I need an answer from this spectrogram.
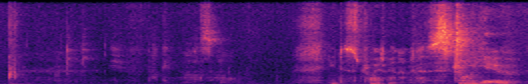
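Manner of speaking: hissed, breathy threat; venomous whisper. Acted. [name] hisses a revenge threat at the Hydra. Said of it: "and just go".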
